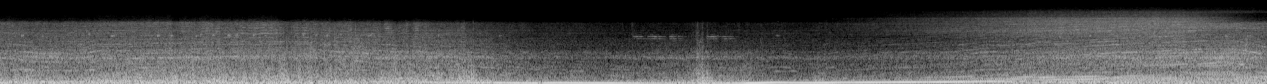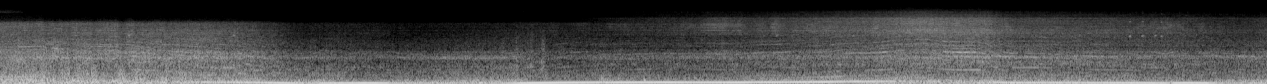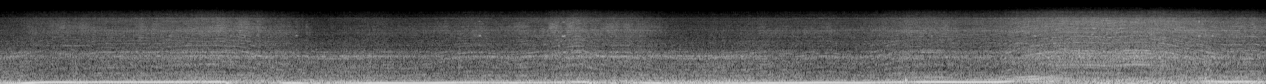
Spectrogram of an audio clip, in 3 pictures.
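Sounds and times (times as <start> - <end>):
racing car engine revving: 0.0 - 15.8, 17.2 - 38.0.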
